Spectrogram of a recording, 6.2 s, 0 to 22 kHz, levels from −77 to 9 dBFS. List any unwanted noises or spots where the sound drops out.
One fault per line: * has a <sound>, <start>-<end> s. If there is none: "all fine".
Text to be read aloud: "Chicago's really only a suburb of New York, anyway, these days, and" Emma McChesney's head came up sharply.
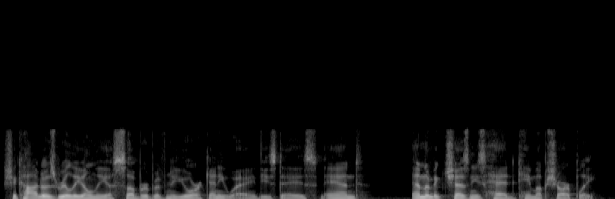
all fine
